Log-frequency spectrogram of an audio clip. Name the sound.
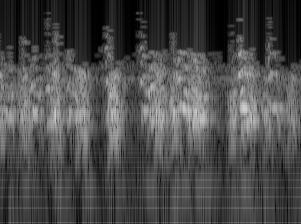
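eskimo sled dog barking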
